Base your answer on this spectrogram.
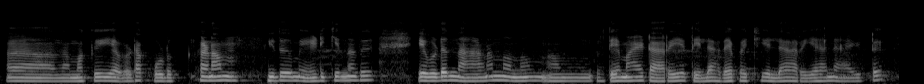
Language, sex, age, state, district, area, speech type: Malayalam, female, 45-60, Kerala, Kottayam, rural, spontaneous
